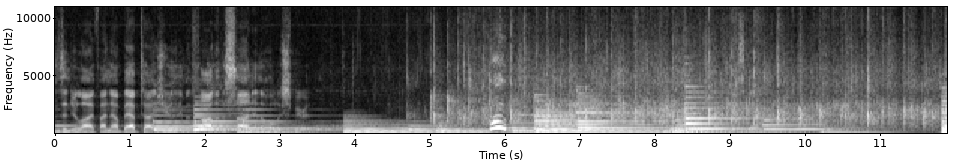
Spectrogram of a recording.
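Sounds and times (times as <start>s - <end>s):
speech: 0.0s - 4.0s, 5.9s - 7.2s
sustained keyboard or organ chords: 0.0s - 11.8s
crowd clapping: 4.4s - 11.8s.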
